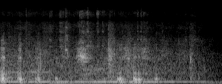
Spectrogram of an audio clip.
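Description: A man's breathy chuckling in short, uneven pulses that trail off and grow quieter, over a low steady hum.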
